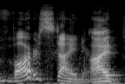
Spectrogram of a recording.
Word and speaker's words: Warsteiner: Yeah, but it's not an English beer. It's pronounced Varsteiner.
